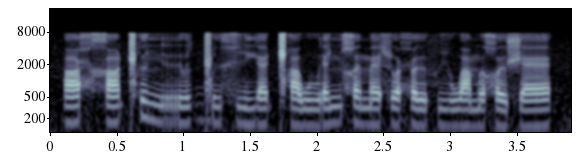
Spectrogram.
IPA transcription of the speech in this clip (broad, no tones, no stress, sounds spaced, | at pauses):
ɑ ħ x ɑ ǁʰ ø ɲ r ɯ l ɡ͡ǁ y x i j æ ǁʰ ɑ w u ɾ æ ɲ χ e m æ ɬ o ħ ø f i w ɑ m ɯ χ ø ʃ æ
